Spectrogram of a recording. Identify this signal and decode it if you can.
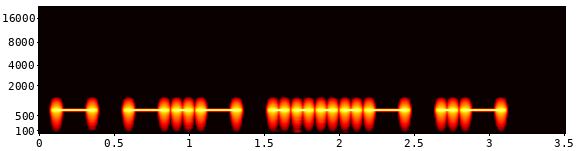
Morse code, heard as a keyed tone, about 15 wpm, 700 Hz. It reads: TK4A
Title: DXCC-100 Call Signs - 4 Characters - Repeated 2x - 15wpm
